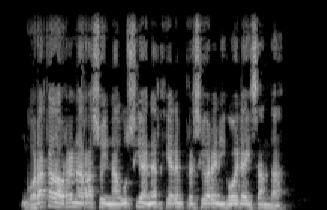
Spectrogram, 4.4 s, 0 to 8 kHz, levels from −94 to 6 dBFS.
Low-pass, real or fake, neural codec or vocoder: 7.2 kHz; real; none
